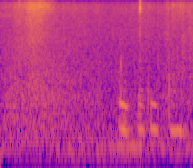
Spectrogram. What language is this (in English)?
Punjabi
